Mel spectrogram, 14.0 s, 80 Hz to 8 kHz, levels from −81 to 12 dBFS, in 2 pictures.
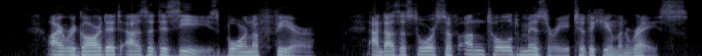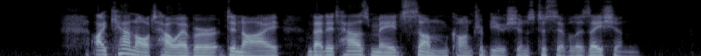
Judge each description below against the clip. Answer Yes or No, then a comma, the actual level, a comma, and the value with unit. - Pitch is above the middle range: No, low, 120 Hz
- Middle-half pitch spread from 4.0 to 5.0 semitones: No, wide, 5.5 semitones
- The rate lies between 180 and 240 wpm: No, slow, 135 wpm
